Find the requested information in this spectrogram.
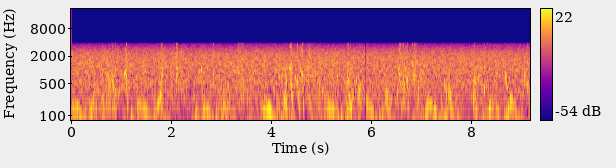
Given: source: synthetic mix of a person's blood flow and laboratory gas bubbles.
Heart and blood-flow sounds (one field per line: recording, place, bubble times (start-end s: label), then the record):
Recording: Doppler ultrasound of blood flow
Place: precordium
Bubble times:
0.00-0.03 s: bubbles
0.34-0.44 s: bubbles
0.52-1.19 s: bubbles
1.77-1.87 s: bubbles
2.06-2.17 s: bubbles
2.56-2.72 s: bubbles
2.81-2.89 s: bubbles
3.10-3.16 s: bubbles
3.30-3.48 s: bubbles
3.51-3.70 s: bubbles
4.12-5.21 s: bubbles
5.30-5.36 s: bubbles
5.44-5.99 s: bubbles
6.26-6.37 s: bubbles
6.48-7.10 s: bubbles
7.42-7.61 s: bubbles
8.00-8.40 s: bubbles
8.64-8.83 s: bubbles
9.02-9.20 s: bubbles
From the record:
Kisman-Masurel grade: 242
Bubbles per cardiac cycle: several, 3 to 8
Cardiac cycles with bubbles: 100%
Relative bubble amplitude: moderate (0.250 to 0.450)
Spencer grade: 3 (all of the cardiac periods contain showers or single bubble signals, but not dominating or overriding the cardiac motion signals)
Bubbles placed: anywhere in the cardiac cycle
